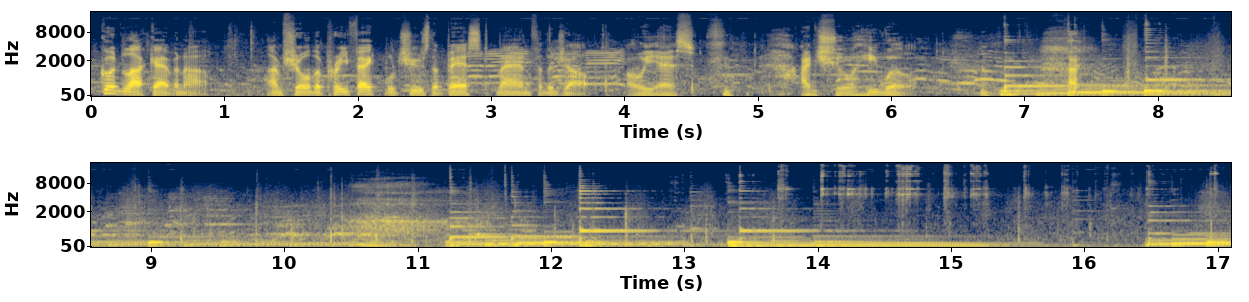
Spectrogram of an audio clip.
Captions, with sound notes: good luck Aviner, I'm sure the prefect will choose the best man for the job. - Oh yes, I'm sure he will. (Ruel laughing) (somber music) (Aviner exhaling)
